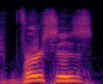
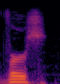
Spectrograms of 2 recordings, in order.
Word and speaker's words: versus: of the Marvels versus it's two syllables Josh versus not verse uh the 616 Avengers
